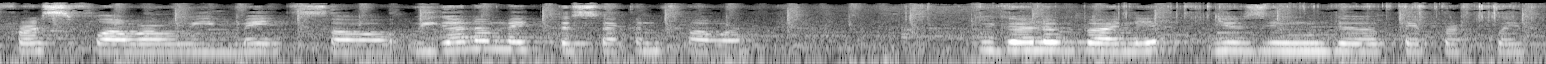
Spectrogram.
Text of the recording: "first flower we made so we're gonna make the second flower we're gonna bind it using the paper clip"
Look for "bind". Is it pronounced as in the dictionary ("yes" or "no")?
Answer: no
